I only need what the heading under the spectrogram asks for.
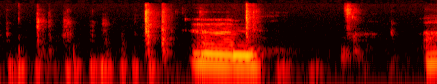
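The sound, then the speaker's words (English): Typing on a computer keyboard into a web browser: quick irregular bursts of light key clicks, broken midway by a short sustained voiced tone before the tapping resumes. “So I get onto my web browser and I type in. Type in freestyle.”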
